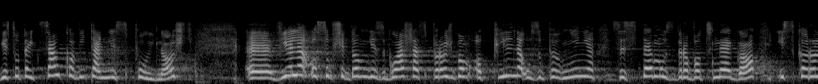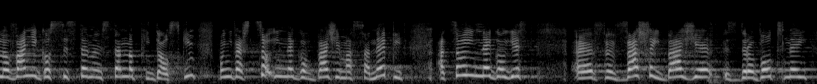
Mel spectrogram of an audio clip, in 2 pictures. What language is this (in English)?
Polish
